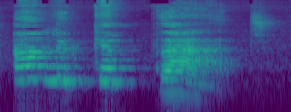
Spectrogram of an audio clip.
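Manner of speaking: high, drawn-out grandmotherly delight; cheerful triumph. A narrator's reading. Grandmother seeing the boyfriend arrive for Christmas, cheerfully triumphant. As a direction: crow happily at being proved right. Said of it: "cheerful grandmother looked triumphantly".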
